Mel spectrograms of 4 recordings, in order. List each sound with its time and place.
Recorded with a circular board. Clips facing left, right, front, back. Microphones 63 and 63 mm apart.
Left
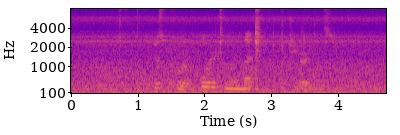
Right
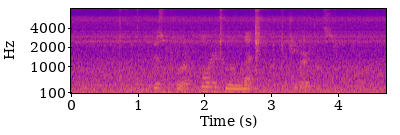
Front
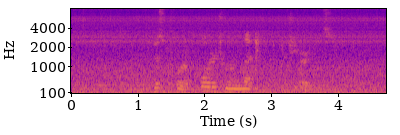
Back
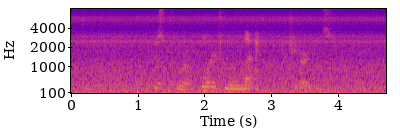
1.2 s a man speaking: 20° left, 1.4 m; by 4.0 s 125° left, 1.1 m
